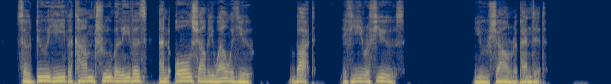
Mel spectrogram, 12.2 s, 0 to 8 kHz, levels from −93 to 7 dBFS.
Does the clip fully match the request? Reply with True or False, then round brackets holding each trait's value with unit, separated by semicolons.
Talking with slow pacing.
True (105 wpm)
